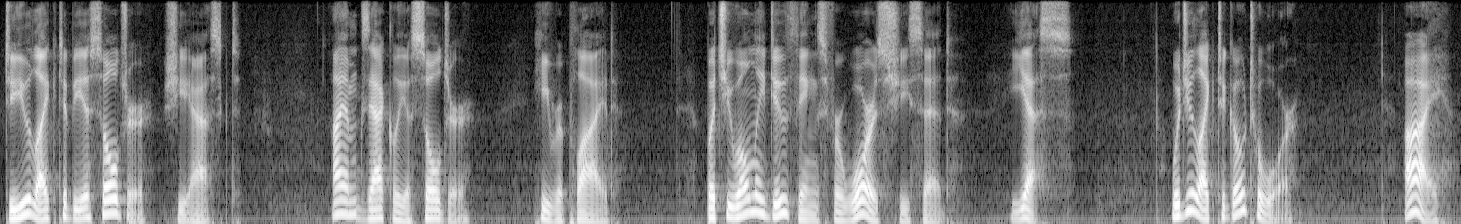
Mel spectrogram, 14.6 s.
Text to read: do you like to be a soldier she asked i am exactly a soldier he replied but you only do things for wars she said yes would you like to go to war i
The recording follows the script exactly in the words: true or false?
true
